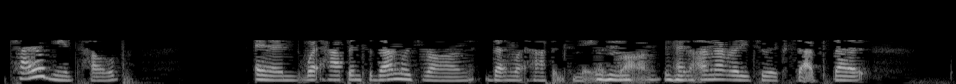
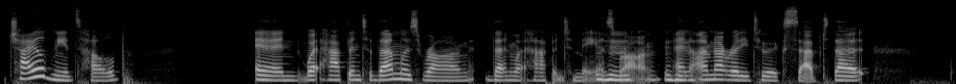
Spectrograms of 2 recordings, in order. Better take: second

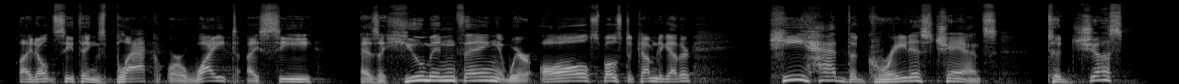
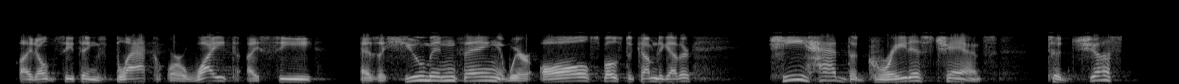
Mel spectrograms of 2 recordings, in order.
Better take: first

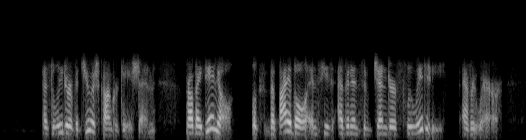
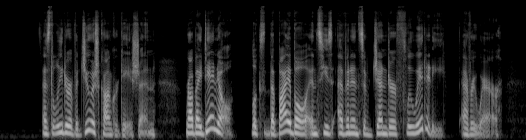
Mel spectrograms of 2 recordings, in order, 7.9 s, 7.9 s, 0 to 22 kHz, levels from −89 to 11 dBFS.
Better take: second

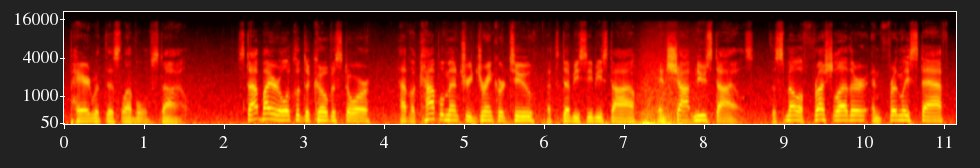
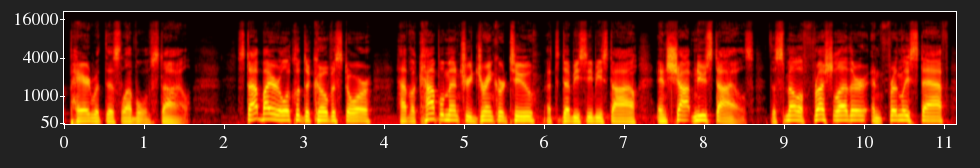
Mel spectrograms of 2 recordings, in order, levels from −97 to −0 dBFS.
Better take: second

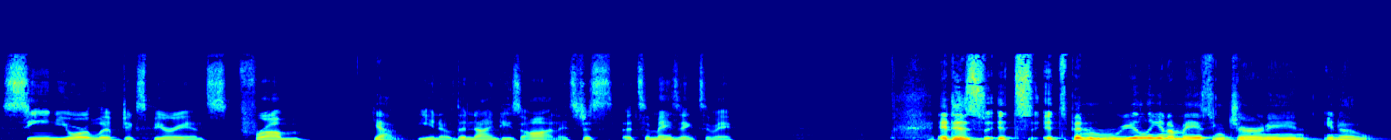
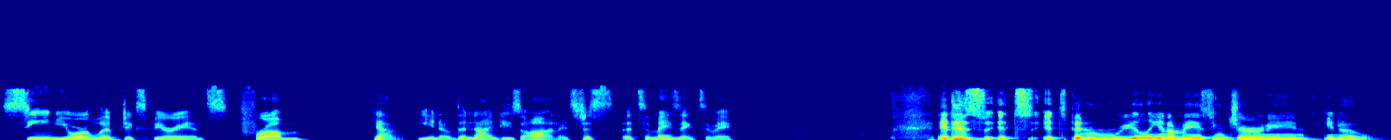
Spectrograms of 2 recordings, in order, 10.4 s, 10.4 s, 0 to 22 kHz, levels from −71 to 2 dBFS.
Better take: first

